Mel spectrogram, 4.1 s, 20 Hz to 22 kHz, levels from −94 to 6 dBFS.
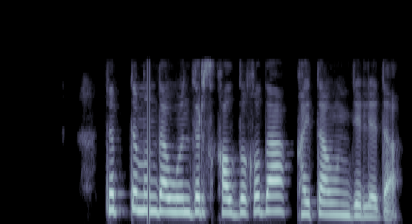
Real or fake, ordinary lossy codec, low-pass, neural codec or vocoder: real; none; 7.2 kHz; none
